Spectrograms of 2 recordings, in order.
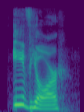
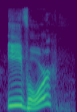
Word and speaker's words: Eivor: You'll be able to play as either a male or female character named Ivor. Ivor. Sure. – I don't know how to say it either. Don't ask me. – E-I-V-O-R. Ivor.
